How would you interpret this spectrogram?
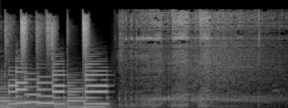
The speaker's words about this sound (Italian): Ascolto a sorpresa. La Vespa.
